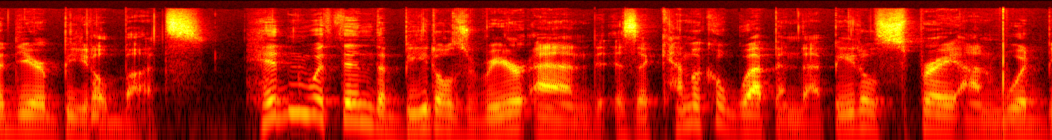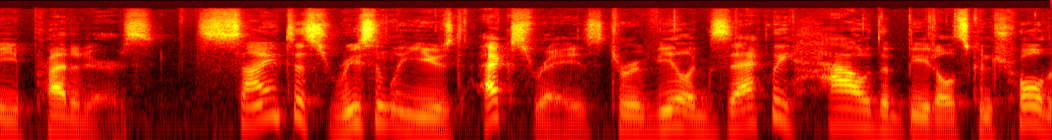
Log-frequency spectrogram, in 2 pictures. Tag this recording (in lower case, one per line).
speech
